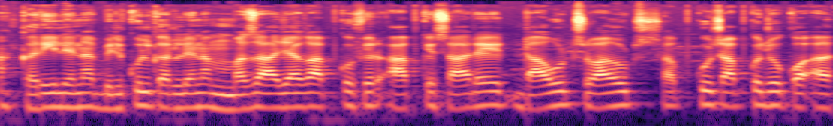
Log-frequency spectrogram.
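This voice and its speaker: A man's voice: mid-range voice, fairly bright tone, slight background noise. A man teaching accountancy in a casual video lesson, chatty, repeating himself, with many fillers and restarts.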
